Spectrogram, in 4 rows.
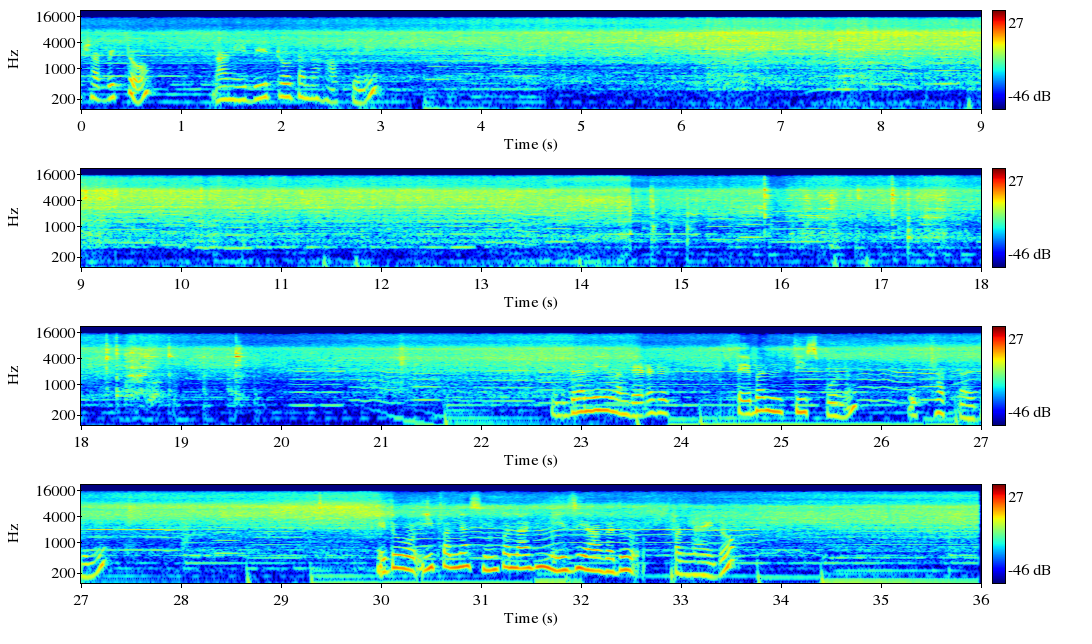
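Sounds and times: vegetables sizzling in hot oil: 0.0 - 36.0
ladle scraping and clinking on pot: 15.8 - 19.8.

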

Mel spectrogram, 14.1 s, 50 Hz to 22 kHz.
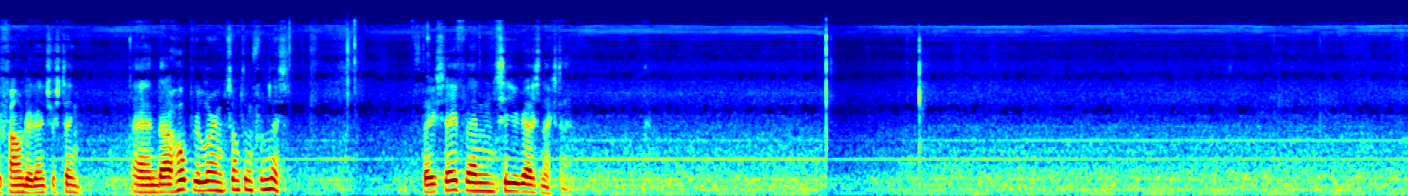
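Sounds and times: electrical hum and hiss: 0.0 - 14.0.

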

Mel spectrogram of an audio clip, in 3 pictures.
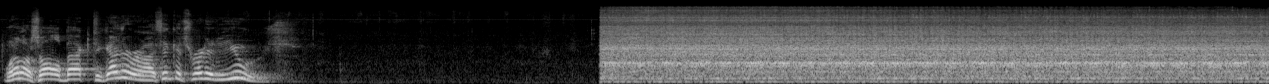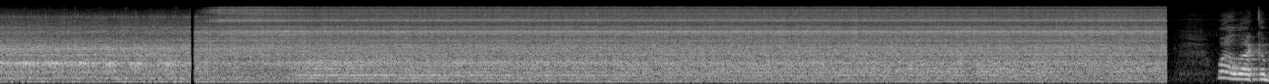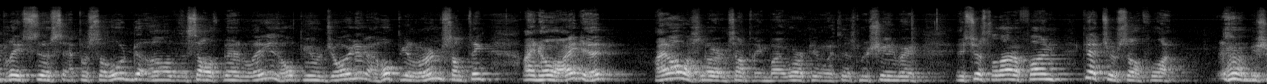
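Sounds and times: lathe cutting metal whine: 6.0 - 24.4.

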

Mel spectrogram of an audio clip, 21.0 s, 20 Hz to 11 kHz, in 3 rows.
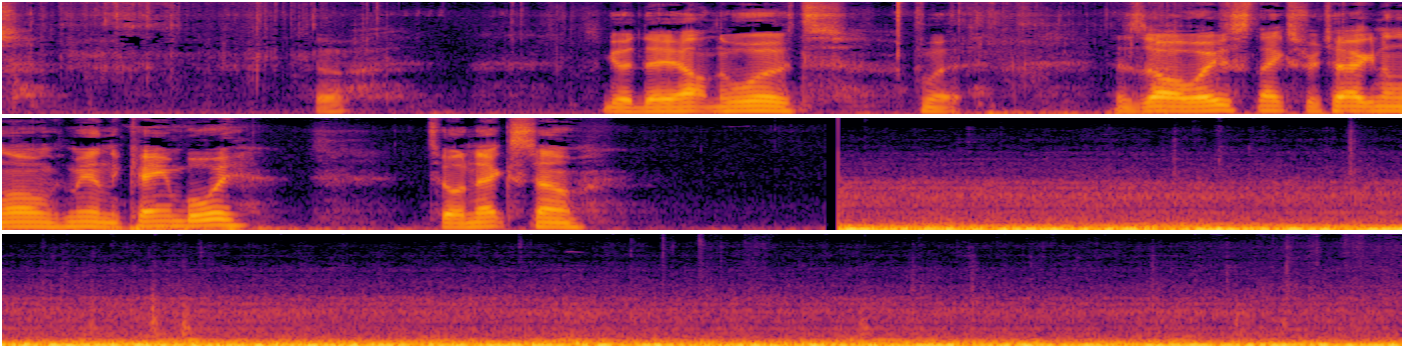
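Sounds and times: car rumble on gravel road: 11.2 - 21.0.

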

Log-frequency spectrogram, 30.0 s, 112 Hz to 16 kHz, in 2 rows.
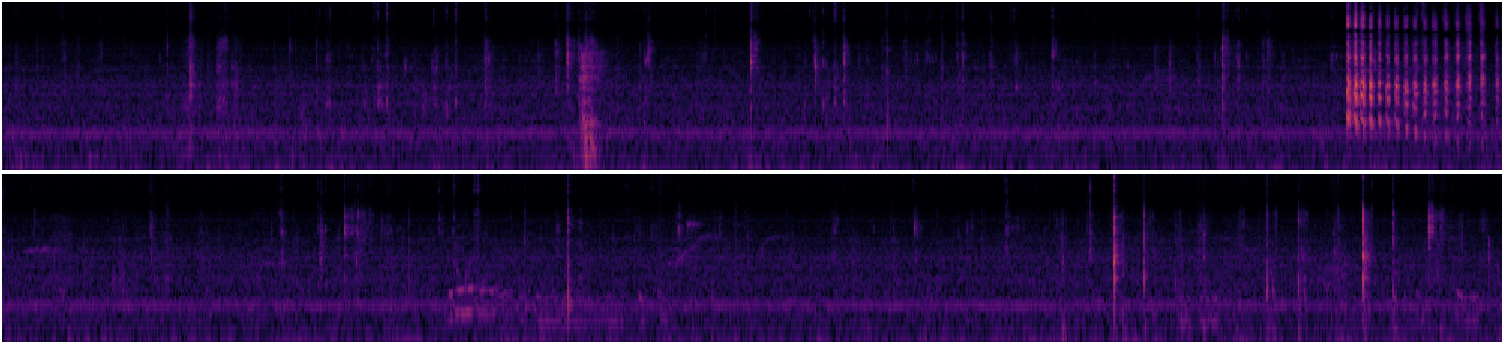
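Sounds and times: steady hum: 4.9 - 27.6.

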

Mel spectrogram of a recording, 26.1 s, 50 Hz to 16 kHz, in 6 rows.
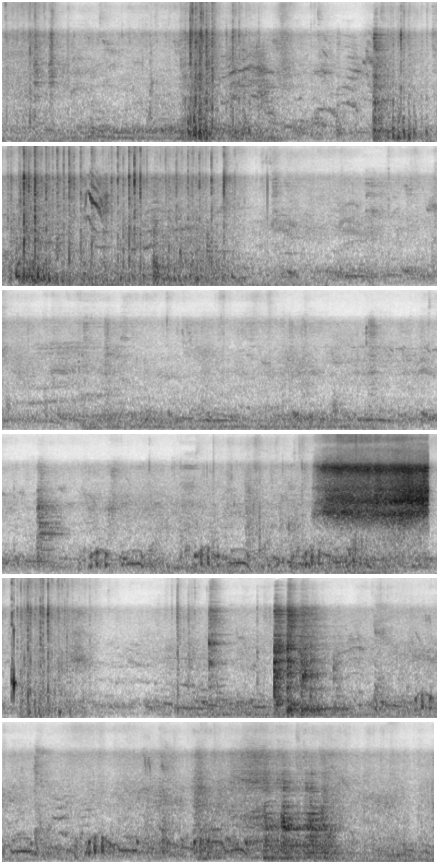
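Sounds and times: pigeons cooing: 0.6 - 2.9, 4.4 - 19.0, 20.9 - 26.0
loud rush of noise: 16.2 - 17.4.

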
